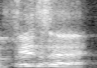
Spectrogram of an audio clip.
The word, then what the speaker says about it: Fiza: There's two a's, but it's not pronounced fizzah. It's just pronounced fizza. One of the a's is silent.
